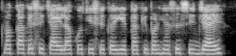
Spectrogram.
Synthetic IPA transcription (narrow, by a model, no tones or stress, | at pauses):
mɐkːakesɪt͡ʃaːilakot͡ʃisekɐɾiet̪aːkibɐɽ̤ijãsesid͡ʒaːeː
